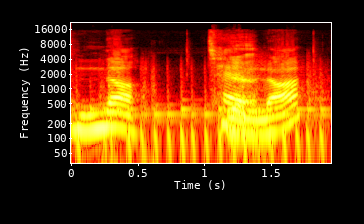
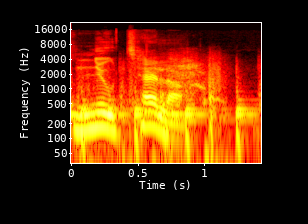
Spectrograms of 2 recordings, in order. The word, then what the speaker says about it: Nutella: Because in British pronunciation, it's Nutella. Yep. But in American, it's Nutella. Oh, interesting.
